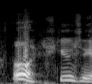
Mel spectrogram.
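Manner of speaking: high, loud yawn through the words. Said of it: "I'm yawning".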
